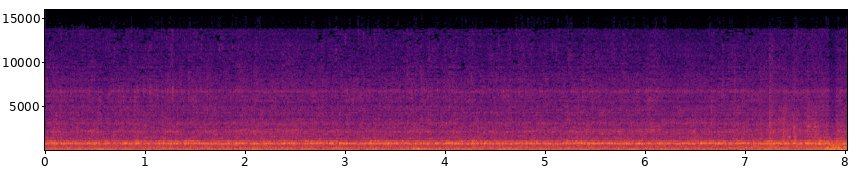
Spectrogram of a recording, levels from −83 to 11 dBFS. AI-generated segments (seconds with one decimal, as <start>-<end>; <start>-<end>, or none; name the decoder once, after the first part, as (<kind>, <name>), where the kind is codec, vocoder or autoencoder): 1.9-2.7 (autoencoder, DAC-VAE); 5.5-6.6; 7.1-8.0

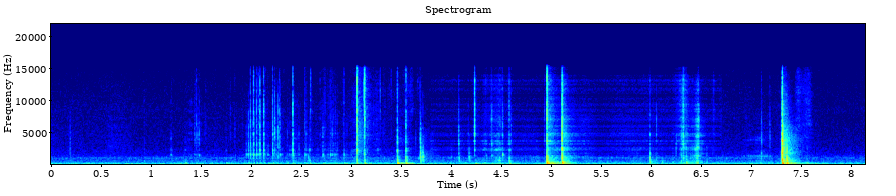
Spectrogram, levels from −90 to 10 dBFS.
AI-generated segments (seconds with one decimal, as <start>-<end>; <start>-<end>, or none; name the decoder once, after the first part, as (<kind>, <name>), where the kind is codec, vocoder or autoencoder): 3.8-6.7 (autoencoder, DAC-VAE)

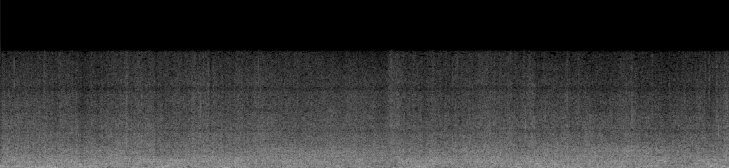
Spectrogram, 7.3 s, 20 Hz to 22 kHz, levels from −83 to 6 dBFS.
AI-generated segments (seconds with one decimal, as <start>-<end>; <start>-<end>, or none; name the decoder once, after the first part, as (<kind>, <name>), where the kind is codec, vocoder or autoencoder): 3.2-4.0 (autoencoder, DAC-VAE)

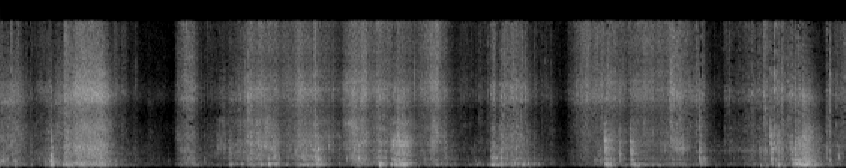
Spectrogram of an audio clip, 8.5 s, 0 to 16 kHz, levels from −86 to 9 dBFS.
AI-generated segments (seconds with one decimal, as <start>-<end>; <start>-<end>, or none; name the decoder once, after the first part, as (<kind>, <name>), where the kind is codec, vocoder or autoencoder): 2.5-4.6 (autoencoder, DAC-VAE); 6.1-6.7

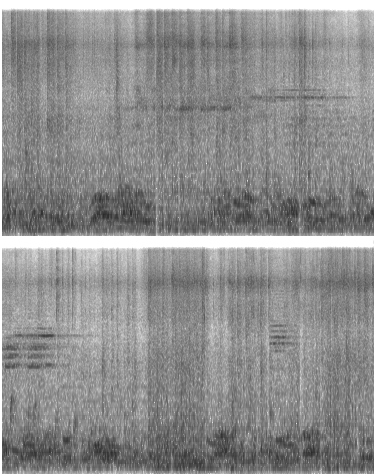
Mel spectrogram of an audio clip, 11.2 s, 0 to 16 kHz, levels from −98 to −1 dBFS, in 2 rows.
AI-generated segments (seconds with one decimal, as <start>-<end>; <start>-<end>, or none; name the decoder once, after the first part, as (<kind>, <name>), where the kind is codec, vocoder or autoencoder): 0.7-4.1 (autoencoder, DAC-VAE)

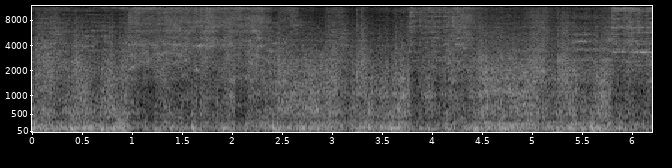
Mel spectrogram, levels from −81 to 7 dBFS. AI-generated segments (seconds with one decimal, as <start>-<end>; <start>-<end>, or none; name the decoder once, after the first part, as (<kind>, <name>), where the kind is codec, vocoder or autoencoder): 1.0-2.4 (autoencoder, DAC-VAE); 4.3-5.8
